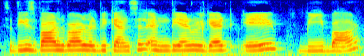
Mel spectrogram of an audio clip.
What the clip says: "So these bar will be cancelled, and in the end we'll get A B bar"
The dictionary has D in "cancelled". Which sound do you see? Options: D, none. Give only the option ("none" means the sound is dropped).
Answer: none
